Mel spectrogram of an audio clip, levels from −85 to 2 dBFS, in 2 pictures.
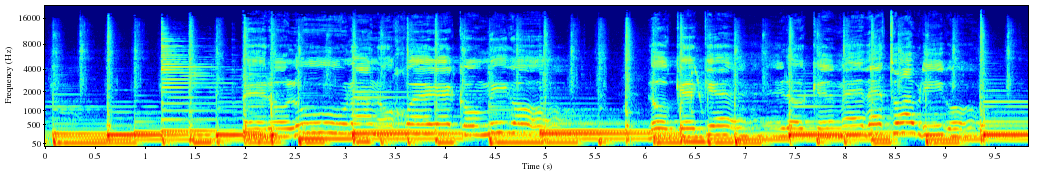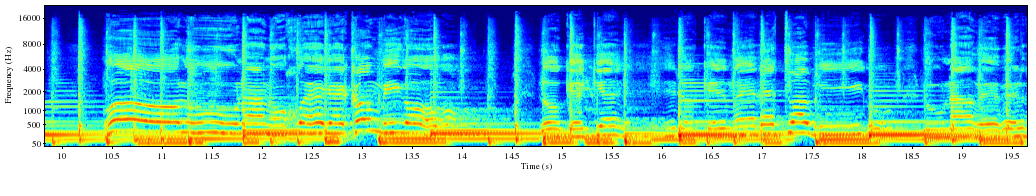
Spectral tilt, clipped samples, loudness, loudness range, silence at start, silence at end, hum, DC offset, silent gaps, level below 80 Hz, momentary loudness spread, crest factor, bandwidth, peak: -6.5 dB/octave; under 0.1%; -17 LUFS; 1 LU; 0 s; 0 s; none; under 0.1%; none; -26 dBFS; 3 LU; 16 dB; 18.5 kHz; 0 dBFS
